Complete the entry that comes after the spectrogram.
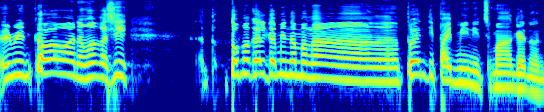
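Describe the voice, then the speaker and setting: This man's pitch moves through very wide swings. His tone is animated. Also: very clean recording, silent background. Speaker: political commentator. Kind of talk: casual storytelling commentary.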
